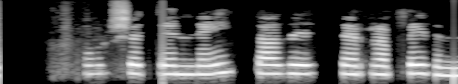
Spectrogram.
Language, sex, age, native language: Icelandic, female, 9, Icelandic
